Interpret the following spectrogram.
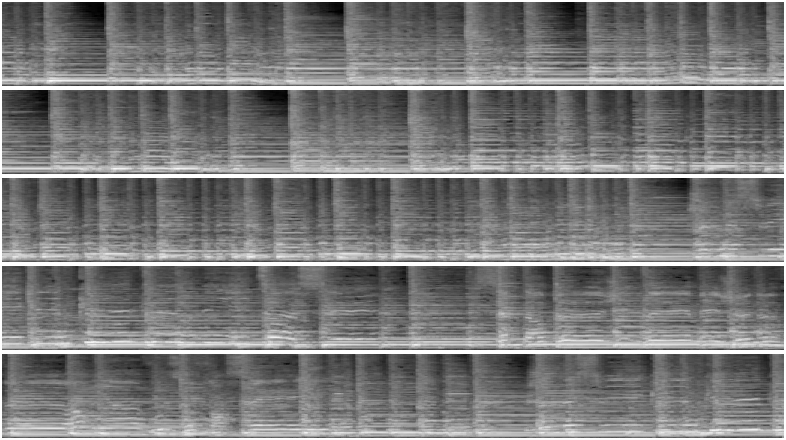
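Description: Acoustic guitar played in a steady rhythm, with full chords changing every second or two in an instrumental passage.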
